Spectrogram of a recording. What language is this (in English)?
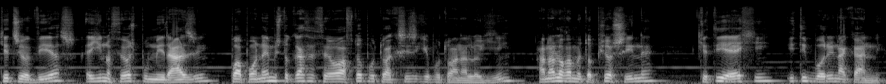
Greek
